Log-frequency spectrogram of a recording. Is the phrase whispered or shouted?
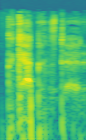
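whispered. The phrase is said in a whisper. The news is passed on quietly.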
